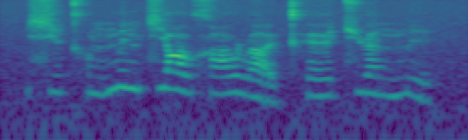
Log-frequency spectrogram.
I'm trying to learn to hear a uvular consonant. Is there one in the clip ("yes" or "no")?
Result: no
